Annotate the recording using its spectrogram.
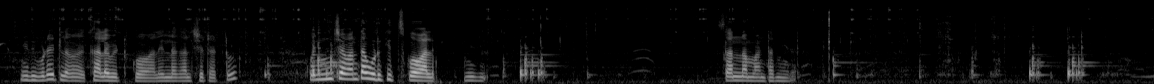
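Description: A wooden spatula scrapes and stirs food in a metal pot.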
